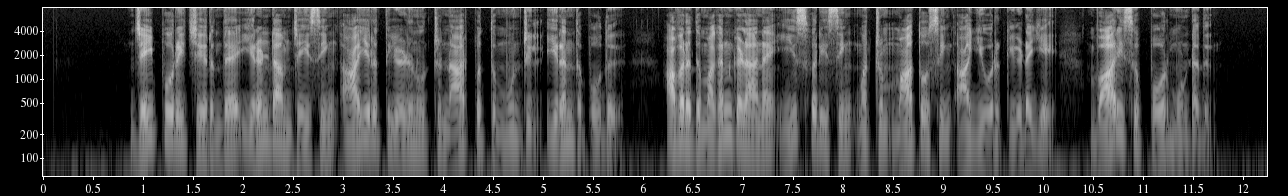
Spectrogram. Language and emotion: Tamil, neutral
